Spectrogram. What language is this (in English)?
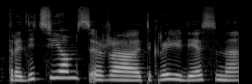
Lithuanian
